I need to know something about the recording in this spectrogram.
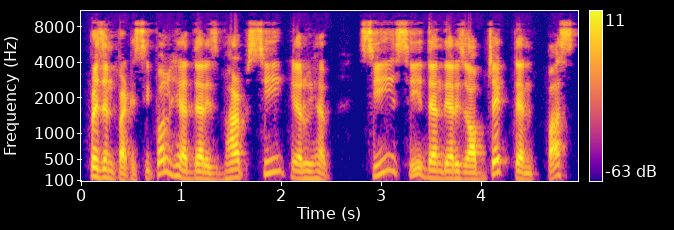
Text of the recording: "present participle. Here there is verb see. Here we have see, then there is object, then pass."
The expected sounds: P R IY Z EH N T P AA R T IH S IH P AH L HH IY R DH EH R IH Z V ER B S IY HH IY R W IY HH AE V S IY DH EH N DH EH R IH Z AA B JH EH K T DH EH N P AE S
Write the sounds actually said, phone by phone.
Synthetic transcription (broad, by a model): P R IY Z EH N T P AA R T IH S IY P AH L HH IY R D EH R IH Z B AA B S IY HH IY R W IY HH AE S S IY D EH N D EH R IH Z AA B JH EH K T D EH N P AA S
